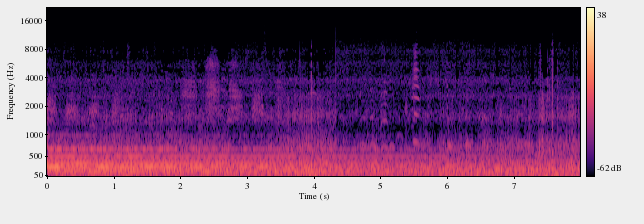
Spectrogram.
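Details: In winter at Natsumeno-seki pond, Chiba Prefecture, Japan, a gathered flock of migratory tundra swans honks and bugles in overlapping, nasal calls over a steady low droning hum.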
